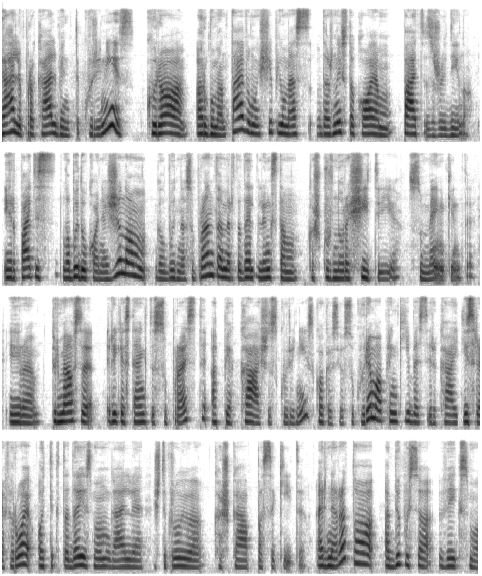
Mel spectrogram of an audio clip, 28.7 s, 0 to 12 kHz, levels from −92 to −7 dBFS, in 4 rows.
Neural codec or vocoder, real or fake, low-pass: none; real; 9.9 kHz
